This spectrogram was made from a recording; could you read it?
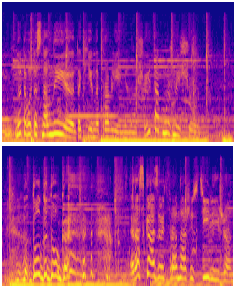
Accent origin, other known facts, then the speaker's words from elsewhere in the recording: Belarus; Это проявляется так, что я родом из Белоруссии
